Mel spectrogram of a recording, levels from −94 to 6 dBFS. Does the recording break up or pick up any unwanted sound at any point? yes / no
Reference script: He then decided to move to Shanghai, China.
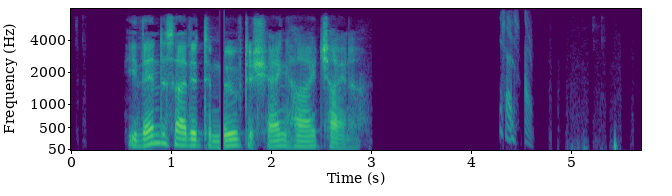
yes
